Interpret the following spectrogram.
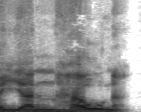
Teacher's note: Jadi ketika nun sukun itu diucapkan, walaupun dia tidak ditahan dengan dengung, dia pasti masuk ke khaysyum.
